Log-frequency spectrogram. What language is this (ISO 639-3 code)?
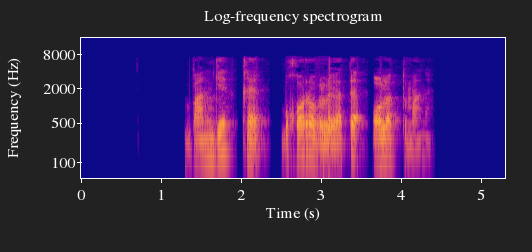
uzb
